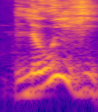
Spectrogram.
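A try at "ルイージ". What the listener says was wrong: Luigi. It's got to be Luigi. See the I being pronounced in your mind. Luigi. Yes, you've got to drag the I out. Luigi.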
